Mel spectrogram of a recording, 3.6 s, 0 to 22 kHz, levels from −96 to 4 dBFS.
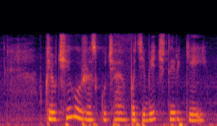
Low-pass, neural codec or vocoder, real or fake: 7.2 kHz; none; real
